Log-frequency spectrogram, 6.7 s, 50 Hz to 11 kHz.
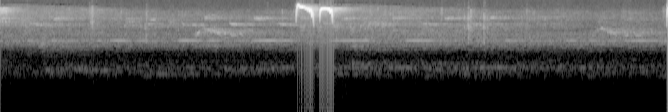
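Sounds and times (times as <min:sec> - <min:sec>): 
faint background bird notes: 0:00.0 - 0:06.6
marsh tit calls: 0:03.0 - 0:03.5.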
